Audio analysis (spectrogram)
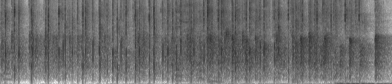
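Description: Audience applause, a dense flurry of many hands clapping at a rapid, uneven pace, sustained and fairly loud throughout with no one speaking over it.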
